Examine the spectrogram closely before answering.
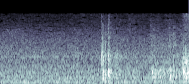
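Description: A skateboard lands with a sharp clack.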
